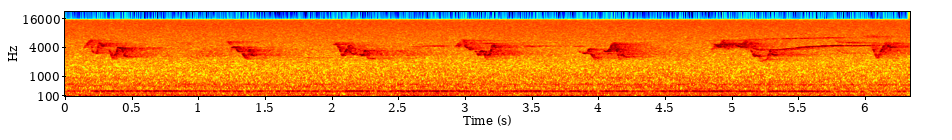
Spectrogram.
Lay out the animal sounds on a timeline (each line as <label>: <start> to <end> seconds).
Red-eyed Vireo (Vireo olivaceus): 0.1 to 6.3 seconds
Hermit Thrush (Catharus guttatus): 2.5 to 3.9 seconds
Eastern Wood-Pewee (Contopus virens): 4.8 to 6.2 seconds
Black-throated Green Warbler (Setophaga virens): 4.8 to 6.3 seconds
